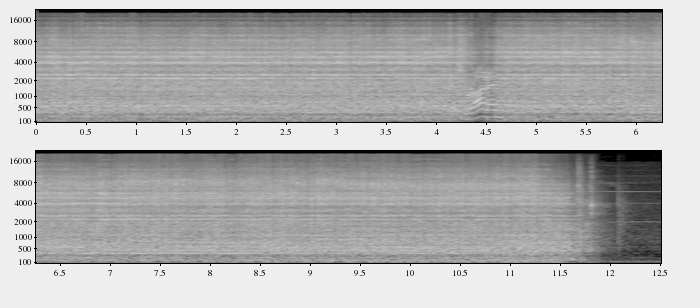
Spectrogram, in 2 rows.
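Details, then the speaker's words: Flooded 2019 Sea-Doo jet ski engine reinstalled after hull repair, first start, oil added through plug holes against rust: steady even engine note about eleven seconds, no knocking or tapping, then shut off; normal running, no knock. "looks good to me I didn't hear any knocking or anything"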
